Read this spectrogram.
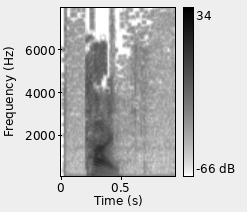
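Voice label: "thai2", Teochew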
